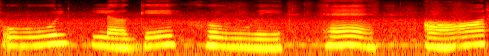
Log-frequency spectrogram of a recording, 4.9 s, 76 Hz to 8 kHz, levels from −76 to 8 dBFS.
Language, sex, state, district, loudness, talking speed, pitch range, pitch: Hindi, female, Chandigarh, Chandigarh, -15 LUFS, 60 wpm, 170-195 Hz, 185 Hz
